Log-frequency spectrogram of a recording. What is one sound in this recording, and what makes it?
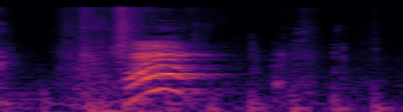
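Water splashes onto a man.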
